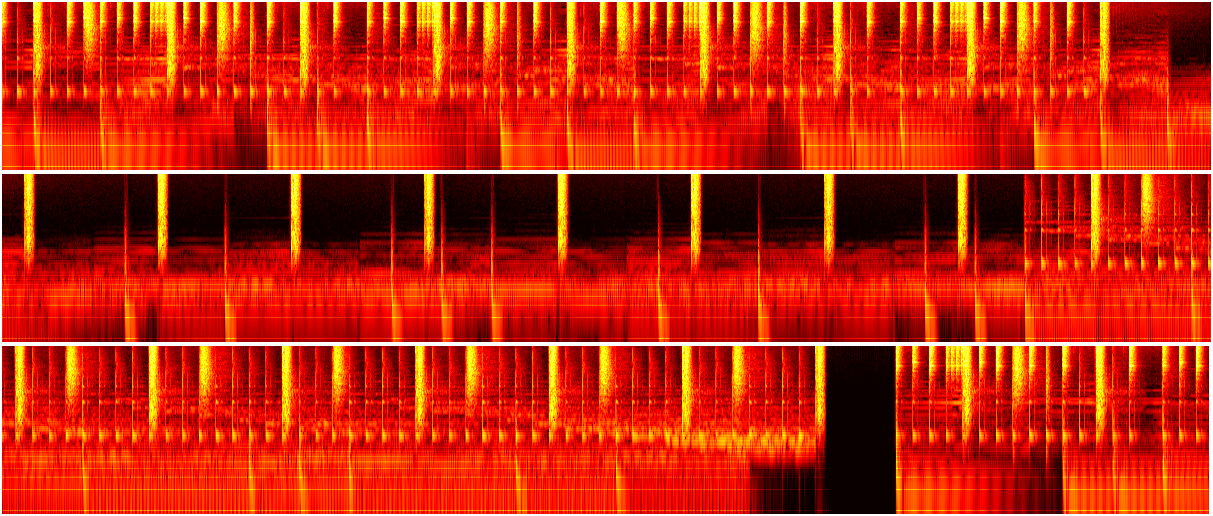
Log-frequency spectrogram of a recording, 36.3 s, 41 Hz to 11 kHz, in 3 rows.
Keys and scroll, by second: 2.2 ctrl+z, 3.8 ctrl+z, 4.6 ctrl+z, 7.6 space, 8.9-12.0 typing, 9.2 ctrl+z, 9.8 ctrl+z, 14.5 space, 15.4 space, 16.0 ctrl+z, 18.3 space, 18.9 space, 19.0 ctrl+z, 20.0 space, 23.4 space, 24.2 ctrl+z, 25.0 space, 25.8 space, 26.3 space, 26.7 ctrl+z, 27.1 ctrl+z, 27.4 space, 28.8 space, 29.4 ctrl+z, 31.8 space, 32.4 ctrl+z, 32.6 space, 33.1 ctrl+z, 36.1 space.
